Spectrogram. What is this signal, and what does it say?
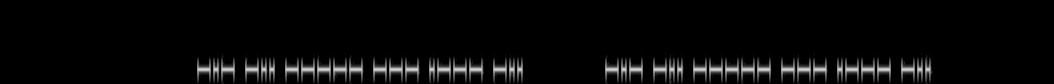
Morse code, heard as a keyed tone, about 29 wpm, 700 Hz. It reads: KD0OJD KD0OJD
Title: USA Call Signs - 6 Characters - Repeated 2x - 30wpm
